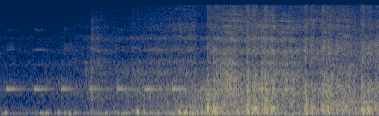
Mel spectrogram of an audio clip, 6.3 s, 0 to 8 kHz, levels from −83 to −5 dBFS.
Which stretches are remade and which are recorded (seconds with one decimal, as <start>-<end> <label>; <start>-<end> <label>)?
0.0-2.0 remade; 2.0-6.3 recorded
